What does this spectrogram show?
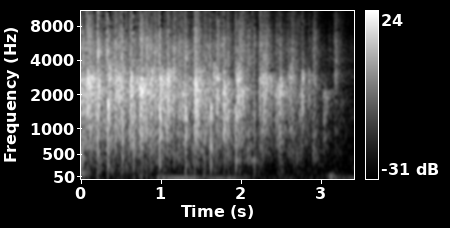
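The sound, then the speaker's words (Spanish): A crowd applauds steadily for a volunteer who is coming up to the microphone, many hands clapping in a dense, crackling wash that holds fairly loud for a few seconds before fading out at the end. “Venga, pues eh, le damos un fuerte aplauso, ¿no?”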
